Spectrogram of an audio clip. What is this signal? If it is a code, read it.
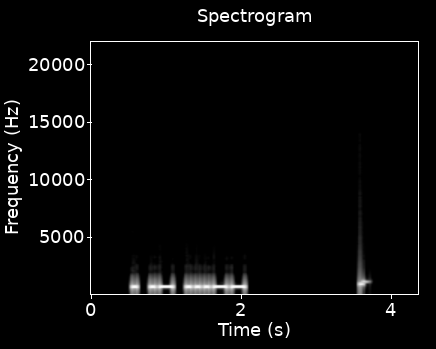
Morse code, heard as a keyed tone, about 20 wpm, 700 Hz. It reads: EA3
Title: Callsign Prefixes for Top 25 DXCC - 20wpm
